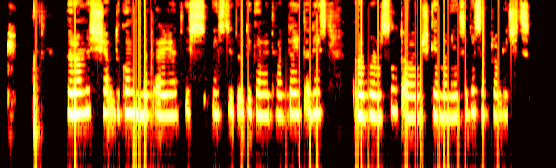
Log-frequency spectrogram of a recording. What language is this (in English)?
Georgian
